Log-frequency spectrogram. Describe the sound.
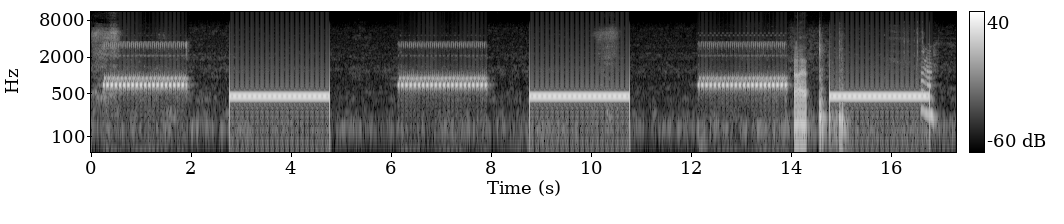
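Telephone line tones during a Halloween prank call: chord-like electronic bursts alternate with a steady, lower, pure hum, three cycles of each in an even repeating pattern, with a short crackle of noise near the end.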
